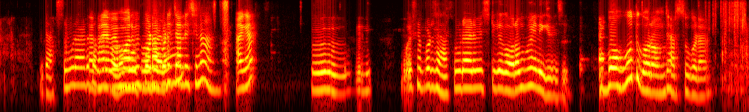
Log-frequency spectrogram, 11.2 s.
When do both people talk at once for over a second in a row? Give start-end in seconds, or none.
1.3-3.1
